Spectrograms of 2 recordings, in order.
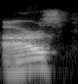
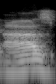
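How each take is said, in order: First: The r sound is clearly pronounced. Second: The r sound is dropped, Boston style. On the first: The speaker calls it right. "but they are R's" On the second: The speaker calls it wrong. "my Boston accent wants to keep telling me it's the three R's"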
